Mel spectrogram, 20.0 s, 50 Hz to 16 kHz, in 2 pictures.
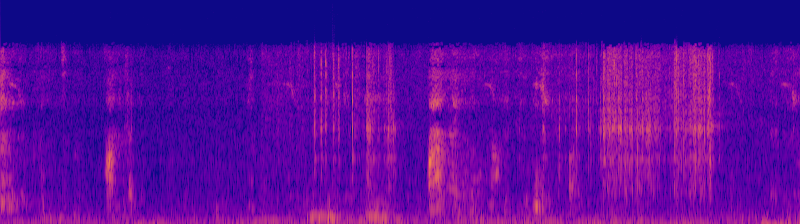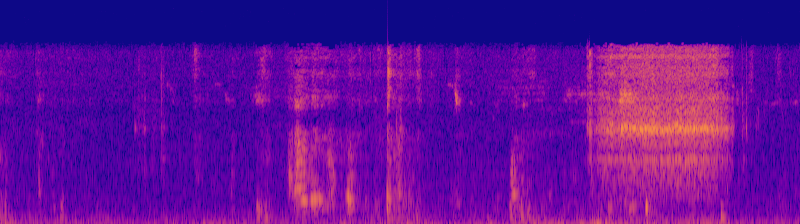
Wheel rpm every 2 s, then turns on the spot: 0, 0, 0, 0, 10, 0, 0, 0, 10, 50.
8-10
